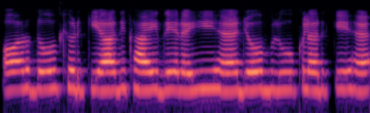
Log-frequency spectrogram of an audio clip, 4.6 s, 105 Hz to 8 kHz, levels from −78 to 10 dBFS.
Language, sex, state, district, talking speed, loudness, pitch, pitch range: Hindi, female, Punjab, Fazilka, 155 wpm, -16 LUFS, 255 Hz, 250-260 Hz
